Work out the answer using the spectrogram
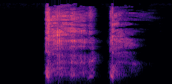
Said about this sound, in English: And I'm sorry to do this, but I have to cough.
